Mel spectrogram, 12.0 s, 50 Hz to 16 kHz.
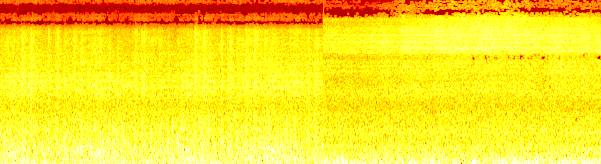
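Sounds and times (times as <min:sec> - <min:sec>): train rumbling on tracks: 0:00.0 - 0:12.0.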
